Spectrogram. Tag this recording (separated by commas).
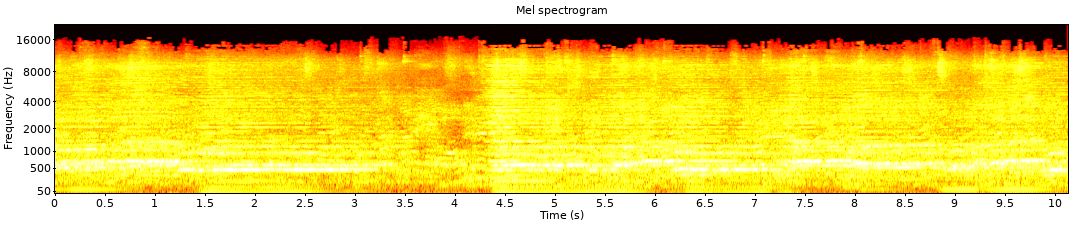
Speech, Music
